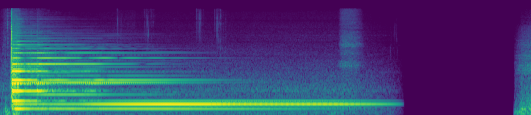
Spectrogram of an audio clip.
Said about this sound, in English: So the clock has the capability of striking the bell, and it does it by pulling on this cable, and it sounds like this.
